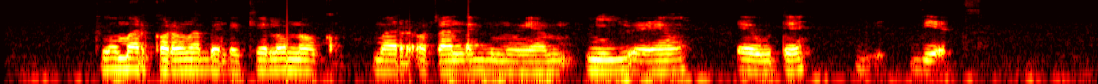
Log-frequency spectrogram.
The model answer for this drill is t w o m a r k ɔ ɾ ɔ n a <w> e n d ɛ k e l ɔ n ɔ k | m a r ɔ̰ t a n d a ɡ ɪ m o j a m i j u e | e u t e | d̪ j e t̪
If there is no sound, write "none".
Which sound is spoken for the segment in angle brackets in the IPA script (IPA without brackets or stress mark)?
b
